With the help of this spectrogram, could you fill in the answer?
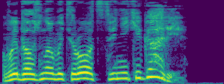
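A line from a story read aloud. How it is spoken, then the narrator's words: Exclamation. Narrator (Russian): воскликнула миссис Уизли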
